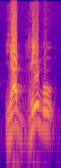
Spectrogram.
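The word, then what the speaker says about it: يَضْرِبُ: kemasukkan apa-apa di awalnya jadi kosong belum apa-apa berarti dibacanya yadribu Nah kalau ini nah yadribu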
